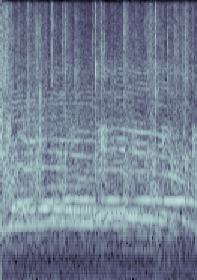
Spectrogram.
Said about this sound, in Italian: Un applauso alla vostra fantasia.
